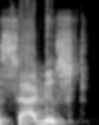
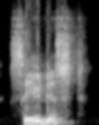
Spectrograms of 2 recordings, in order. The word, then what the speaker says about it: sadist: king-size ego egoist sadist people mispronounce this a lot of people say saddest sadism no sadist and sadism when others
